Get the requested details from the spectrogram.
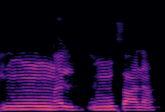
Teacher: ان نون مشدد ہے، غنہ کریں گے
